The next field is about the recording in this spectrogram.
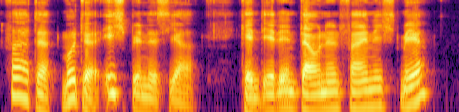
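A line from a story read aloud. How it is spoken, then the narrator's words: Calling out. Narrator (German): rief sie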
